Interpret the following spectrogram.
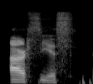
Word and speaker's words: Arceus: people need to start learning how to pronounce arceus properly arceus i think this must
